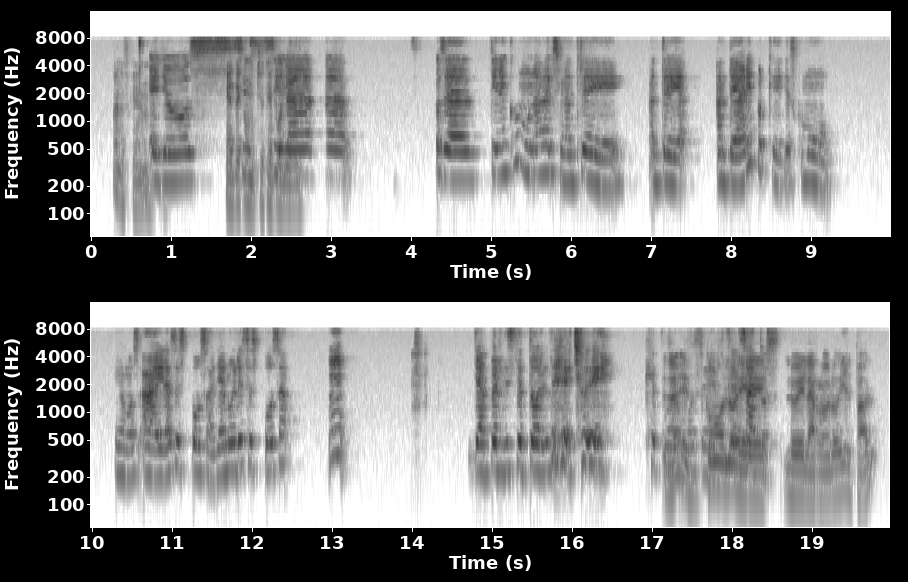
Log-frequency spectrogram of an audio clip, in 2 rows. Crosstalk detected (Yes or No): Yes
